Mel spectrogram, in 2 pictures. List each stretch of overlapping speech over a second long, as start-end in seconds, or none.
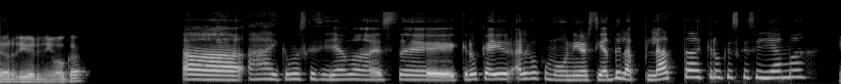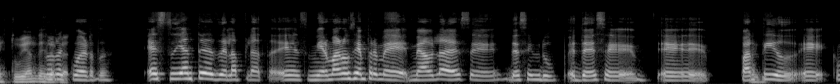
none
